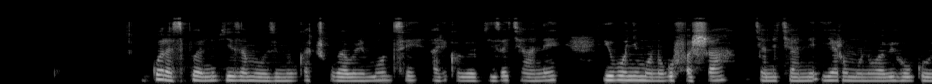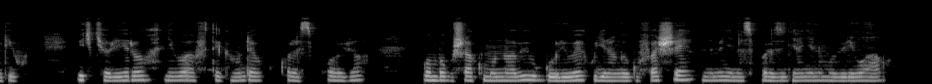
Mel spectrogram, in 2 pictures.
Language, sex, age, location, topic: Kinyarwanda, female, 18-24, Kigali, health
